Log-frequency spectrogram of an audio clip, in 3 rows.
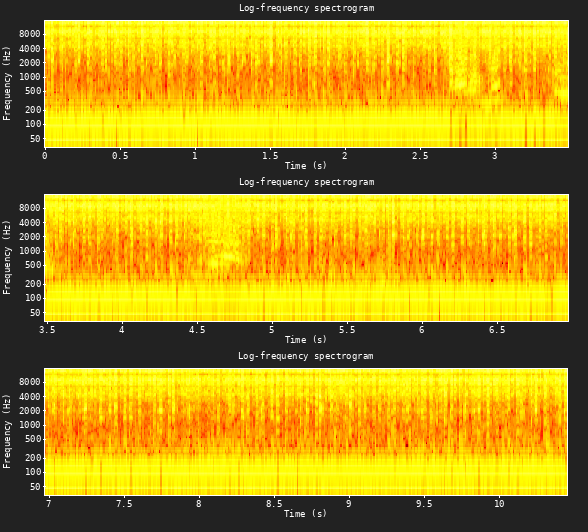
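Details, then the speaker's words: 1959 GMC 100 pickup with a V8, recovered after over 30 years. Now running without oil leaks and with coolant in it, it holds a deep, even V8 rumble with no misses or knocks: normal idle. "just idling like it fired like it's hasn't been fired up or like it was fired up yesterday."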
